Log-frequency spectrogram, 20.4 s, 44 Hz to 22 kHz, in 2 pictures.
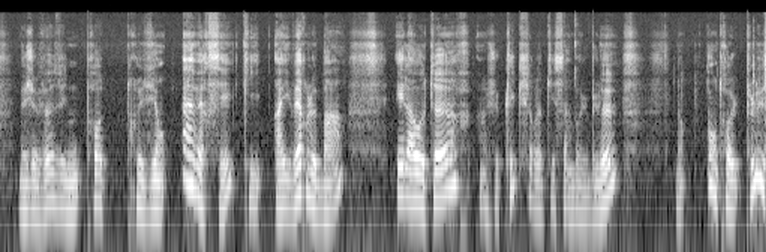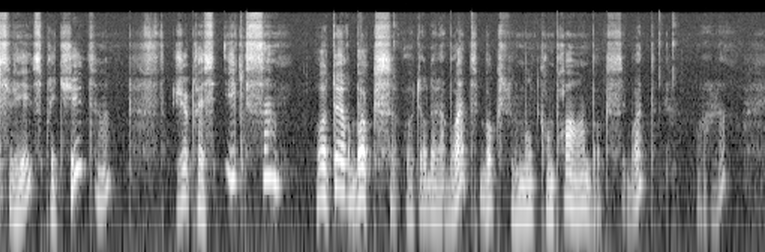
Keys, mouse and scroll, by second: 2.7 click, 4.1 click, 7.5 click, 10.0 ctrl+v, 13.3 x, 15.2 click, 19.0 click.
